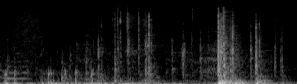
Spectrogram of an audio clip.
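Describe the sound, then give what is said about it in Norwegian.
A window is opened with rattling, scraping clicks of the frame followed by a firm thunk near the end, moderately loud over a steady background hiss. “Nå må vi åpne vinduet, det er så varmt.”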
